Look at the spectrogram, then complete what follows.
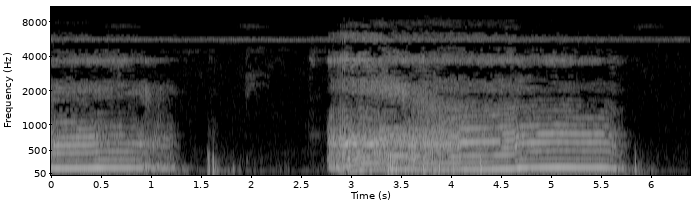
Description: Real sound of a snoring during a deep sleep.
